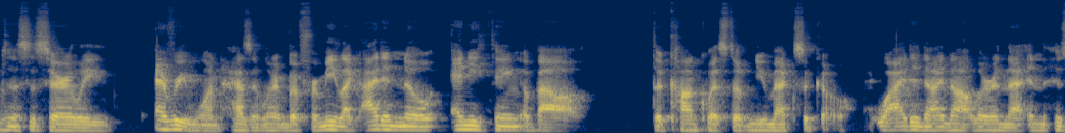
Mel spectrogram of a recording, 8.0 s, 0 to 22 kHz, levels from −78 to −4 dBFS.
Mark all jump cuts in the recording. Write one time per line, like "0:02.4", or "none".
0:06.4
